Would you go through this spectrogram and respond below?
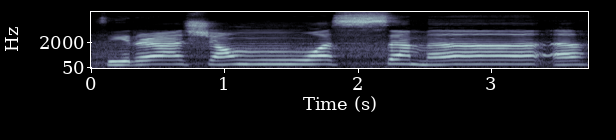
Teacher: یہاں پہ نون تنوین کی آواز آئے گی، تنوین کی آواز جو ہے نون سے بدل جائے گی، اور اس کو واو کے ساتھ جب ملا کے پڑھیں گے تو یہاں پہ بھی ہم غنہ کریں گے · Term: ادغام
